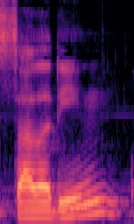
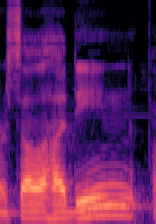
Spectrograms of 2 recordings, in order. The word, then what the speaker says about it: Saladin: It's a picture of a guy named Saladin or Salahadin or Saladin, depends on your pronunciation.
